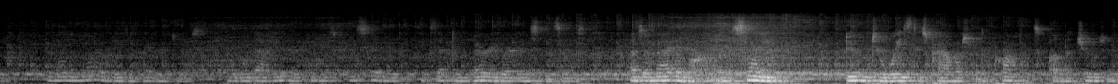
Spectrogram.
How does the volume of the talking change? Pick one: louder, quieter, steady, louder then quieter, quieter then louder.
louder then quieter.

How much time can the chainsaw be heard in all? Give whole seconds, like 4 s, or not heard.
11 s.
